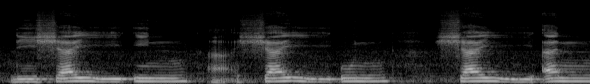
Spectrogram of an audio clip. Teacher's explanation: ya berbaris dan ya lin keluar di bahagian tengah lidah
